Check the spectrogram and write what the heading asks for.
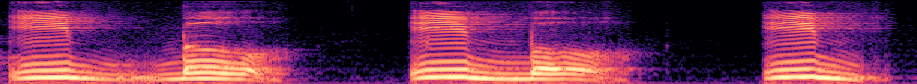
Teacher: حمزہ کو با سے ملایا اور پھر جدا کیا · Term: कलकला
